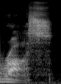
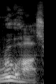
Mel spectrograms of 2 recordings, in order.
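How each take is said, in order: First: The surname sounds like one syllable, 'Ross'. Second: The surname sounds like two syllables, 'Rujas'. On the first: The speaker calls it wrong. "I'm not sure if that's how you pronounce it" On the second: The speaker calls it right. "I think it's Rujas"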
